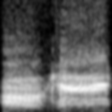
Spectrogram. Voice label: "okay", expletives

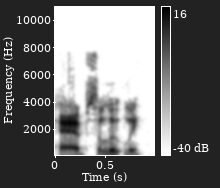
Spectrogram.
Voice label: absolutely announcer

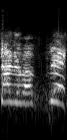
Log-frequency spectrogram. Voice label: son of a bitch male; Voice

